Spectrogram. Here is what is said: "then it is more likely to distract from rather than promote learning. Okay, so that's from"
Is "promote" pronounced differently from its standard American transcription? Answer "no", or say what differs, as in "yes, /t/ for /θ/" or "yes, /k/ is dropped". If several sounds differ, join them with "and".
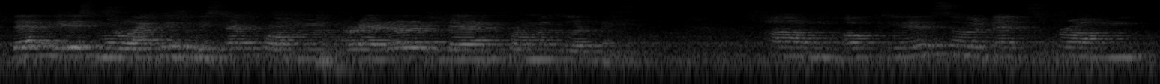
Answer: yes, /f/ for /p/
